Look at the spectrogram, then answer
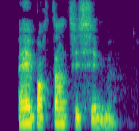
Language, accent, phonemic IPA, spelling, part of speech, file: French, Canada, /ɛ̃.pɔʁ.tɑ̃.ti.sim/, importantissime, adjective, LL-Q150 (fra)-importantissime.wav
- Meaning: very important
